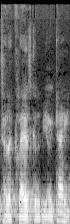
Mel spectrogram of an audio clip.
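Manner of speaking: usual speaking voice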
